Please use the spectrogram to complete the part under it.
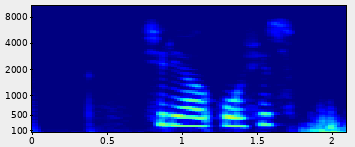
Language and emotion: Russian, neutral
